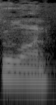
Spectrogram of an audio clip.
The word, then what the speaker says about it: Mulan: It's pronounced Mulan.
